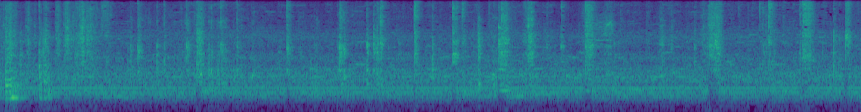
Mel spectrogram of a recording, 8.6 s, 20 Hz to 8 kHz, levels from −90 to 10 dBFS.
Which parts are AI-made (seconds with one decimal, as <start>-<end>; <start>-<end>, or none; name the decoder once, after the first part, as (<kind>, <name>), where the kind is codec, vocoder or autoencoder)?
1.4-2.9 (vocoder, BigVGAN v2)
